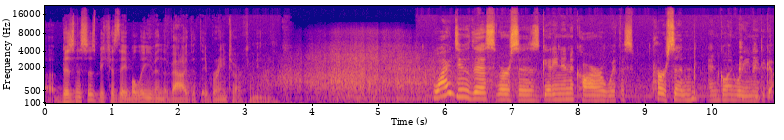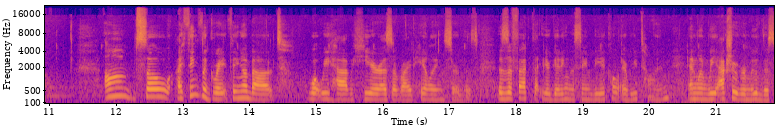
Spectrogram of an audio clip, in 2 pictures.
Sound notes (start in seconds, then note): 3.6 wind whooshing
